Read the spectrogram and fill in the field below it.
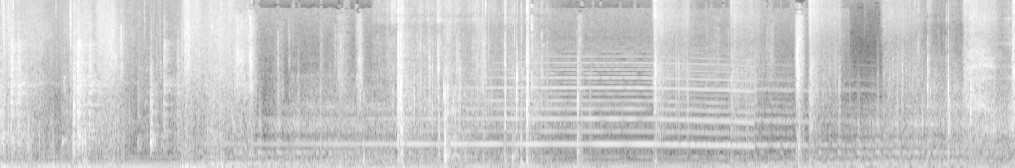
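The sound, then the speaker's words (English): Footsteps climbing stairs up from a tunnel toward a door leading to a building's basement and the surface, a steady series of firm thuds over a low rumbling background, with a brief ringing tone partway through and no voices. “up these stairs? Does that door lead to the surface?”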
